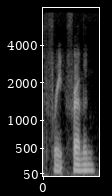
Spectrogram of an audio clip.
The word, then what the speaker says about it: Fremen: I can't even tell you what the Mentat, that Thurfur Howe, the Fremen, the Fremen, that's just free man combined and like pronounced slightly differently.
